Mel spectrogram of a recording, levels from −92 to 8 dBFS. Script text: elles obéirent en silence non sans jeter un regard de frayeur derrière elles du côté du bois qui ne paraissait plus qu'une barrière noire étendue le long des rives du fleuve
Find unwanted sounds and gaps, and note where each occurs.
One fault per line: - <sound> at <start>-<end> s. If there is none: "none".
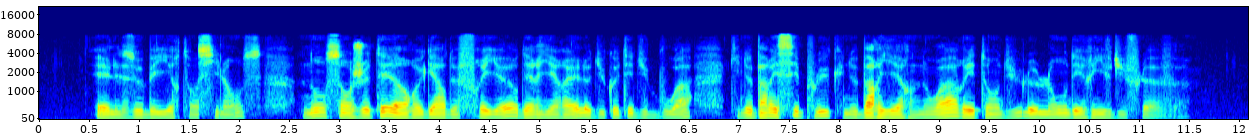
none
